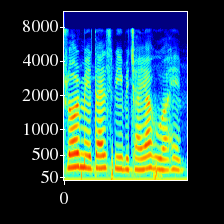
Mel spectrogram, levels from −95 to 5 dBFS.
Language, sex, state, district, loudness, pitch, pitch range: Hindi, female, Arunachal Pradesh, Papum Pare, -15 LUFS, 230 Hz, 215-245 Hz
